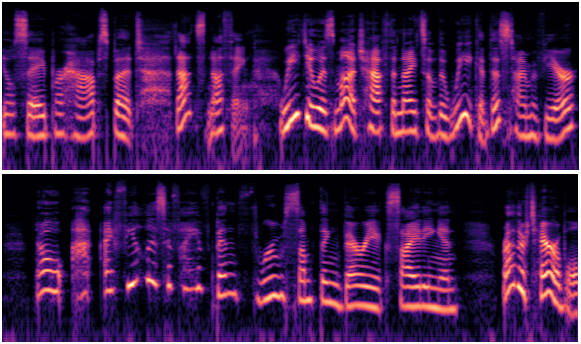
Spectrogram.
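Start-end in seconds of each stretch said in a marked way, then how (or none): none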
